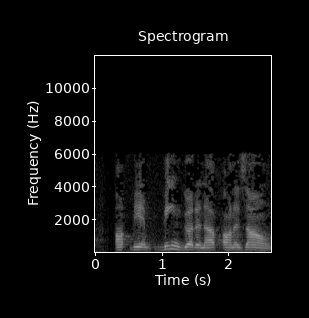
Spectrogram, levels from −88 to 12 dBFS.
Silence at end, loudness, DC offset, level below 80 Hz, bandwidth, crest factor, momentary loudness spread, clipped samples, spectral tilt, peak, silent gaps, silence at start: 0 s; -36 LUFS; under 0.1%; -76 dBFS; 6.2 kHz; 16 dB; 6 LU; under 0.1%; -3 dB/octave; -22 dBFS; none; 0.3 s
